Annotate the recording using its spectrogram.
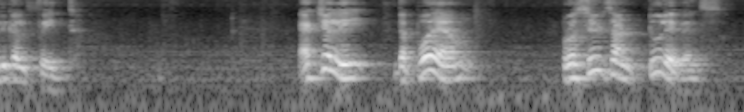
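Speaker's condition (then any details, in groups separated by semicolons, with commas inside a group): No condition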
